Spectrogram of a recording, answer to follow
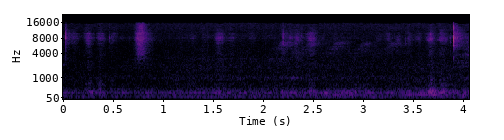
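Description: Faint scratching of a pen writing words on paper, a few short strokes early and more in the second half.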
